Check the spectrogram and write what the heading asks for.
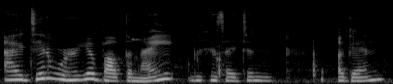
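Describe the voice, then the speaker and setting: A woman vlogger telling a casual story, often dropping to a hushed whisper and swearing freely. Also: mid-range voice, unhurried, a little hiss or hum.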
